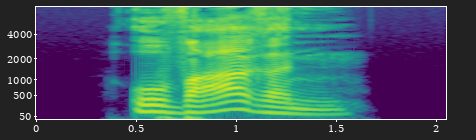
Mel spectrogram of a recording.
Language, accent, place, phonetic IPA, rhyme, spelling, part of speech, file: German, Germany, Berlin, [oˈvaːʁən], -aːʁən, Ovaren, noun, De-Ovaren.ogg
- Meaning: dative plural of Ovar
